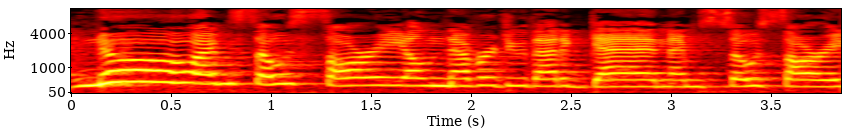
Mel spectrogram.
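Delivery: tearful, sobbing, drawn-out, high-pitched crying voice. Retelling pleading after being handed a last paycheck: retelling a tearful apology. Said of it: "I was like crying and I was like".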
